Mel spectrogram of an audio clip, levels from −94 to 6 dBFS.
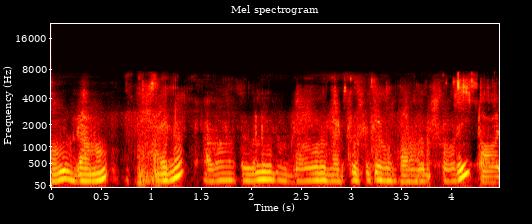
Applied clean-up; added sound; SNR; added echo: neural mask model Resemble Enhance denoiser.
